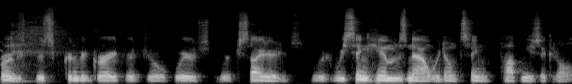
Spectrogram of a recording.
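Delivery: low, mumbled, halting talking voice. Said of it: "the impression of [name]".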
